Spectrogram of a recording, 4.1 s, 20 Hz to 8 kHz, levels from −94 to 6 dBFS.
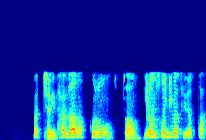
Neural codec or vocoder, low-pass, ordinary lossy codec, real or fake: autoencoder, 22.05 kHz, a latent of 192 numbers a frame, VITS, trained on one speaker; 7.2 kHz; AAC, 16 kbps; fake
